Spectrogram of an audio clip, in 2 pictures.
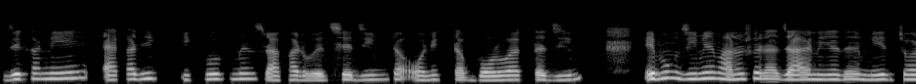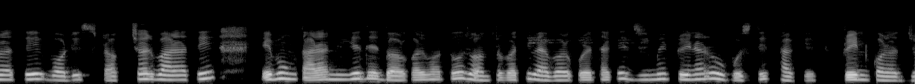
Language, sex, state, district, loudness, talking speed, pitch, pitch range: Bengali, female, West Bengal, North 24 Parganas, -22 LUFS, 130 wpm, 220 Hz, 185-245 Hz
